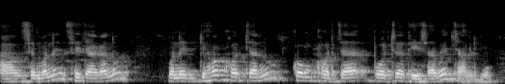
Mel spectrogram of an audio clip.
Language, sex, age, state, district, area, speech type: Odia, male, 30-45, Odisha, Bargarh, urban, spontaneous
